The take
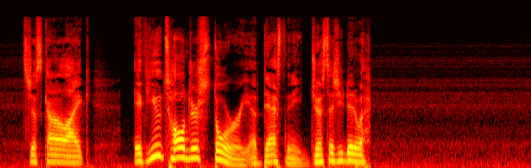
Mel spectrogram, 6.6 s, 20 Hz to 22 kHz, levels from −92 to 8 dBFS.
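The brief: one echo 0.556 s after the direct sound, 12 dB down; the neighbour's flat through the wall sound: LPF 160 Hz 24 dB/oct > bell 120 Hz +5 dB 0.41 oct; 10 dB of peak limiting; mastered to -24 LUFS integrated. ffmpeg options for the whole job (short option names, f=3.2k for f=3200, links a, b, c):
-af "alimiter=limit=-16dB:level=0:latency=1,lowpass=f=160:w=0.5412,lowpass=f=160:w=1.3066,equalizer=f=120:t=o:w=0.41:g=5,aecho=1:1:556:0.251,volume=8.5dB"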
